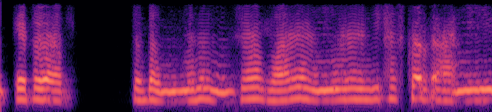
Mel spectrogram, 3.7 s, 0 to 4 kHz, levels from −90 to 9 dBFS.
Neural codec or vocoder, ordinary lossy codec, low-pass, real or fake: codec, 16 kHz, 0.5 kbps, FreqCodec, smaller model; none; 3.6 kHz; fake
